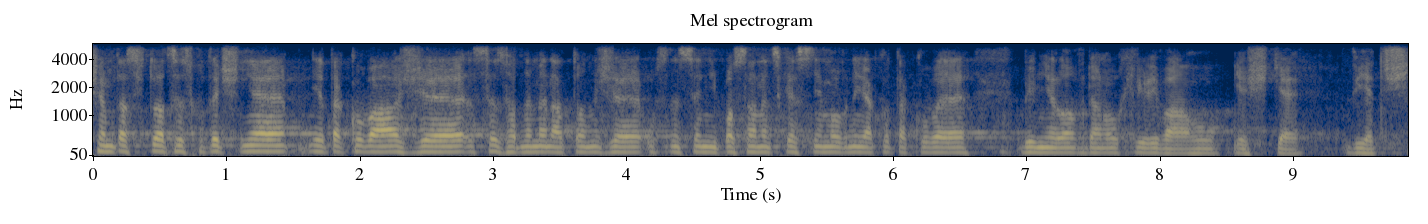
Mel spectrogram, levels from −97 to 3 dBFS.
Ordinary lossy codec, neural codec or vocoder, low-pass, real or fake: Opus, 16 kbps; codec, 16 kHz, 16 kbps, FreqCodec, smaller model; 5.4 kHz; fake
